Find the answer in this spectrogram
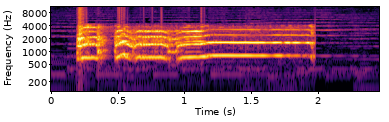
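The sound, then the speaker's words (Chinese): A small black cockerel leading the way ahead of Napoleon gives one loud, drawn-out crow like a trumpeter, starting with a sharp rising burst and holding a bright, strained, harmonic tone for nearly two seconds before cutting off abruptly. No voices are heard. “小公鸡像个喇叭手一样高声啼叫。”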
